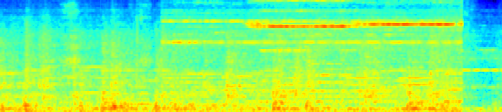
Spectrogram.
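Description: Trains on rails passing close by in both directions, a loud steady rumble with high wheel squeal running through most of it before dropping off near the end.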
